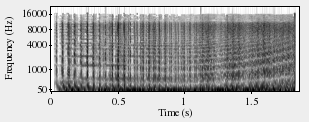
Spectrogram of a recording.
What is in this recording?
Electro Static
This is an electric discharge from an electron based energy rifle. Meant for use in SciFi game development.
